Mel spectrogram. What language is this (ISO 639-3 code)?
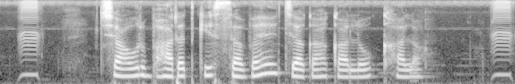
bho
